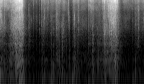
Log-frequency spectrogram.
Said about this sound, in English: And now the ceremonial ripping of the notes.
